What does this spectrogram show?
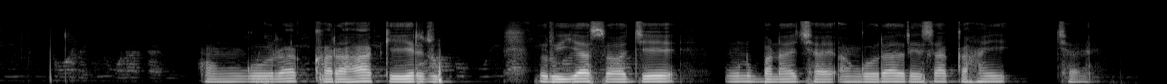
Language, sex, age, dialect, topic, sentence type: Maithili, male, 36-40, Bajjika, agriculture, statement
